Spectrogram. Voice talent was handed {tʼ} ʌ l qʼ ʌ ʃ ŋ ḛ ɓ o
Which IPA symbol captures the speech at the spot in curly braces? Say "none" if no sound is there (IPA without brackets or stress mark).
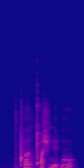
tʼ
